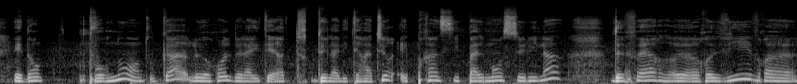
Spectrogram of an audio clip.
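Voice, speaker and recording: There is noticeable background noise as a woman speaks at a fairly slow pace. Her pitch is very deep and low, with ordinary variation. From Africa. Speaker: novelist. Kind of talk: interview. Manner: halting, many hesitations.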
